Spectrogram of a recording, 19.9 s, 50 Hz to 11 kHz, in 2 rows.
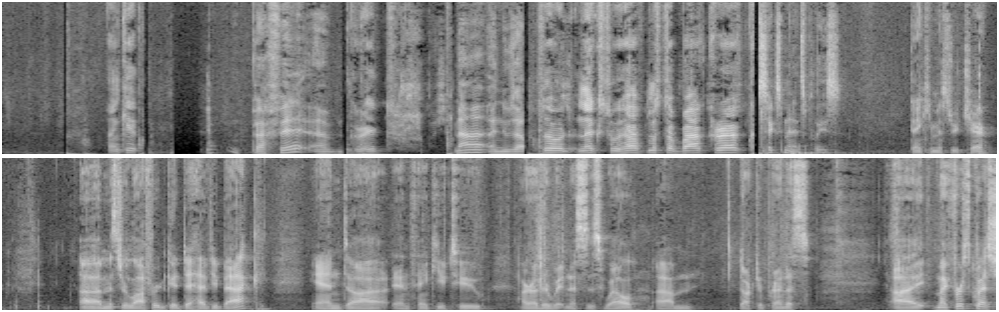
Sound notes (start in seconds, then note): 4.5 speaking in French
